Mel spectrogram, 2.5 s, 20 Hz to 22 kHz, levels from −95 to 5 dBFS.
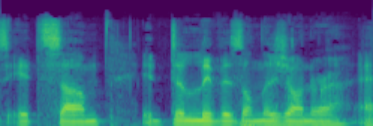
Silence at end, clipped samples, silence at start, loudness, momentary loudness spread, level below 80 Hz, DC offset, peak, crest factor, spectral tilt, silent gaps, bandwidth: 0 s; under 0.1%; 0 s; -16 LUFS; 9 LU; -36 dBFS; under 0.1%; -2 dBFS; 16 dB; -4 dB/octave; none; 13 kHz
